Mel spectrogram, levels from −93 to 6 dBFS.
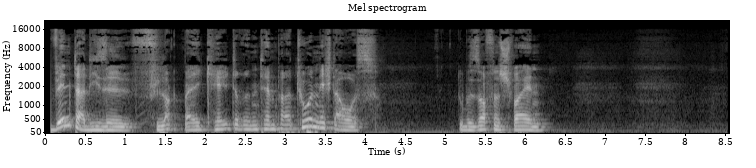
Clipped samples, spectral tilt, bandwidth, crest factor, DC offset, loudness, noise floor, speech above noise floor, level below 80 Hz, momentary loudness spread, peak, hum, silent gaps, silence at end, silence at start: under 0.1%; -4.5 dB/octave; 16.5 kHz; 22 dB; under 0.1%; -23 LUFS; -57 dBFS; 35 dB; -44 dBFS; 8 LU; -2 dBFS; none; none; 2.25 s; 0.1 s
